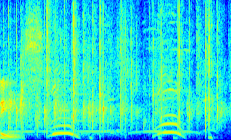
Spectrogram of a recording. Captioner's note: audience applauds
